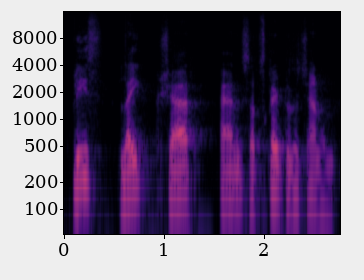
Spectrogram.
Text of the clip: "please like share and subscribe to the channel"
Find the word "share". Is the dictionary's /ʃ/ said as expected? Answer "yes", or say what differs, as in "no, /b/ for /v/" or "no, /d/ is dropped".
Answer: yes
